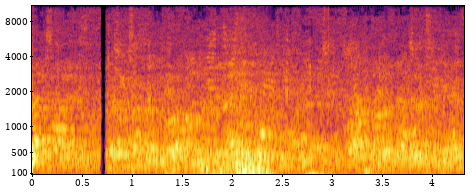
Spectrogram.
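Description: Low background chatter of several indistinct voices talking at once in a large debating chamber, with the sound cutting out for an instant a little under a second in.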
